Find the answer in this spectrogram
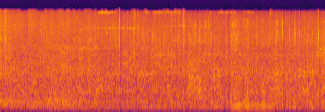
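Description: City street traffic noise with people talking nearby. About five seconds in, a low droning note from a vehicle briefly swells.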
